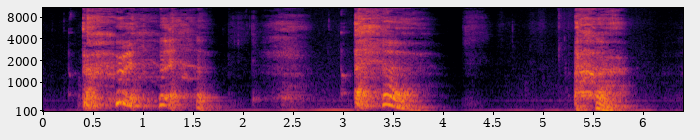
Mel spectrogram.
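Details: Morning cough after bronchitis, phlegm nearly gone: several harsh, dry, unproductive coughs and throat-clearing bursts in short groups.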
